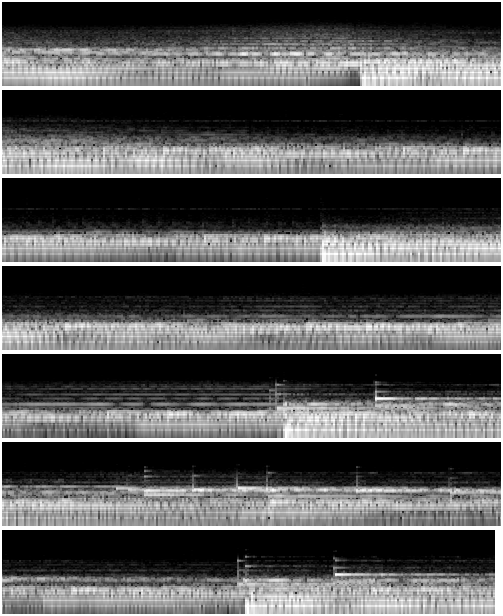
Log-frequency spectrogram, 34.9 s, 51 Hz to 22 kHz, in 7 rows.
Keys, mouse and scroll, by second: 0.5 scroll down 1, 2.0-3.7 scroll up 1, 5.3 scroll up 1, 5.5 ctrl+shift+click, 6.4 ctrl+g, 6.9 click, 7.9-8.7 scroll up 1, 8.7 space, 8.9 click, 9.2 space, 9.8 ctrl+shift+e, 11.3 ctrl+a, 16.3-29.0 drag, 29.0 space, 29.2 click, 29.5 space, 29.8 space, 31.2 scroll down 1, 34.4-34.8 drag.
